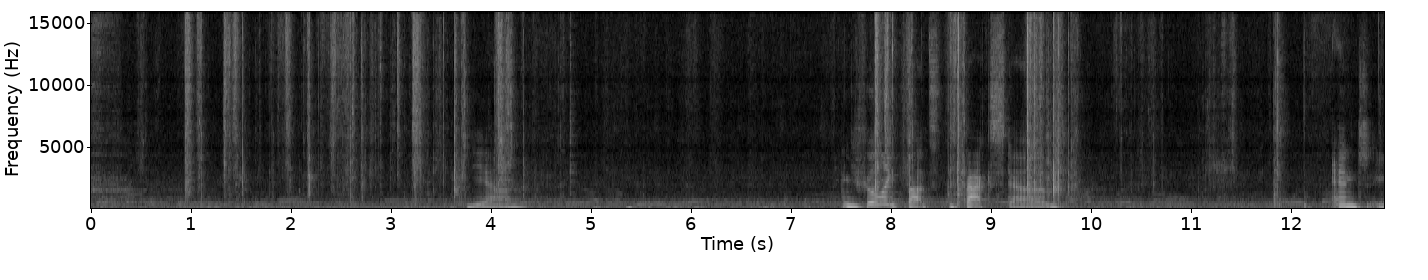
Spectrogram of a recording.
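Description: Playing cards are shuffled by hand with crisp, quick clicks.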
